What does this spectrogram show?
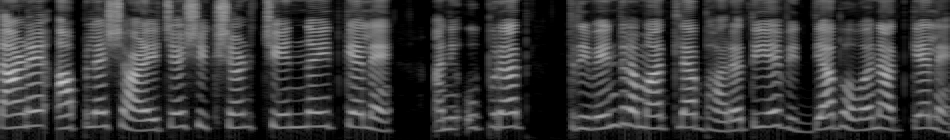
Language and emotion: Goan Konkani, neutral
